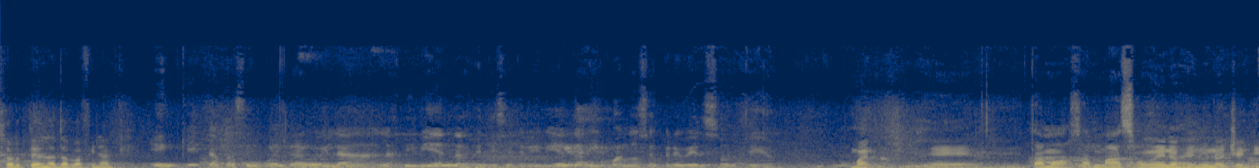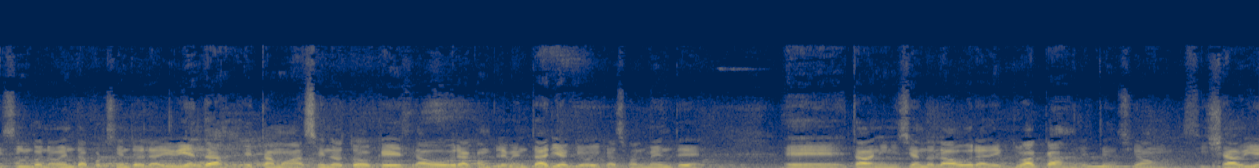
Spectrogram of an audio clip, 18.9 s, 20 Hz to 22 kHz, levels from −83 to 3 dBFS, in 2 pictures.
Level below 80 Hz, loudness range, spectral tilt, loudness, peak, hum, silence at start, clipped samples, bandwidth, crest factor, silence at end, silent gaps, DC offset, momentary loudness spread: -46 dBFS; 10 LU; -6 dB/octave; -23 LUFS; -4 dBFS; none; 0 s; under 0.1%; 16 kHz; 18 dB; 0 s; none; under 0.1%; 13 LU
